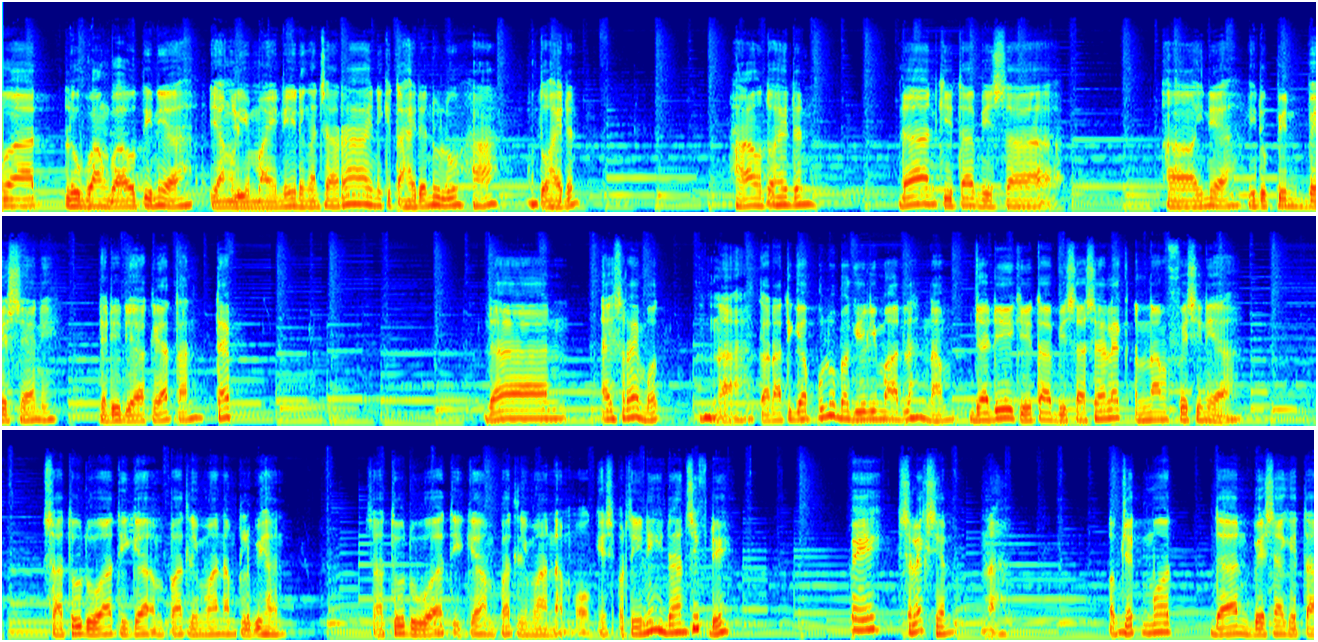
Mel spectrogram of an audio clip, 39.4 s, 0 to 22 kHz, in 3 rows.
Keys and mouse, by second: 0.0-0.7 middle drag, 4.7 h, 5.1 middle click, 6.4 click, 7.4 h, 7.9 middle drag, 9.7 click, 10.2 middle drag, 10.7 middle click, 14.9 Tab, 17.2 shift+middle click, 20.2 shift+middle drag, 22.8 click, 23.8 click, 24.2 shift+click, 25.1 shift+click, 25.8 shift+click, 33.2 shift+d, 34.6 p, 36.8 click, 39.3 click.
